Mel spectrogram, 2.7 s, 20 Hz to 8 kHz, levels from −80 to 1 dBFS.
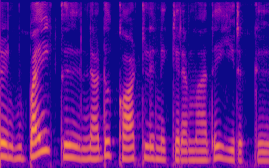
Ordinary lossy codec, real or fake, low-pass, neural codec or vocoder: none; fake; none; codec, 16 kHz, 4.8 kbps, FACodec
